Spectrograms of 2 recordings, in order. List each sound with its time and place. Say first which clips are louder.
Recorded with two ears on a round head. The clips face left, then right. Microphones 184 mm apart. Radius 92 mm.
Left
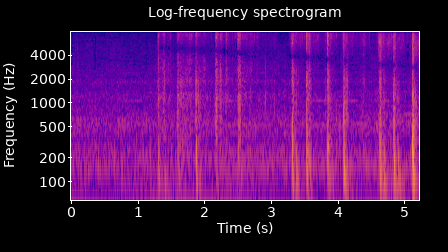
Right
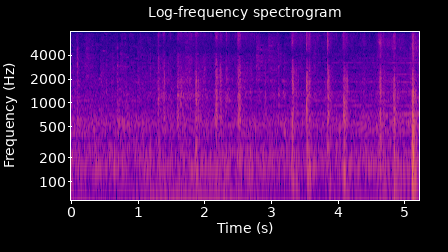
1.3 s running footsteps: left 8 dB; 60° left (ahead or behind); by 5.2 s 65° left (ahead or behind)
